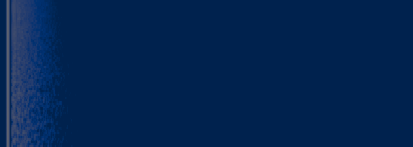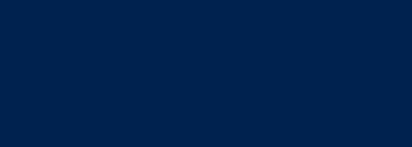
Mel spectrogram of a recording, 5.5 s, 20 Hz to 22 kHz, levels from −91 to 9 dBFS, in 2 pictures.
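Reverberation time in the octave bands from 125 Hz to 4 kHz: 1.0 s, 0.90 s, 0.95 s, 0.95 s, 0.95 s, 0.95 s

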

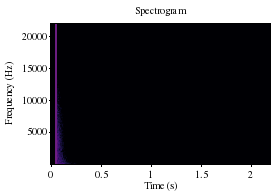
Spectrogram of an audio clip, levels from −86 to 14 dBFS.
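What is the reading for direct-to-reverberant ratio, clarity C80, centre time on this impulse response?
6.0 dB, 27.0 dB, 4 ms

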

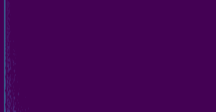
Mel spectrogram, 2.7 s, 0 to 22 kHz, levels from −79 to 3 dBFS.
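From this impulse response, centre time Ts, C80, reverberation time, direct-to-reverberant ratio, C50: 7 ms, 16.0 dB, 1.4 s, 6.5 dB, 14.0 dB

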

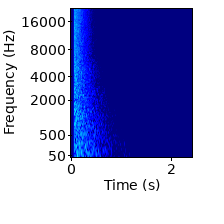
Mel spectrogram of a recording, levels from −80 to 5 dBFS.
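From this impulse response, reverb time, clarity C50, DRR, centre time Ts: 1.9 s, -2.0 dB, -9.5 dB, 109 ms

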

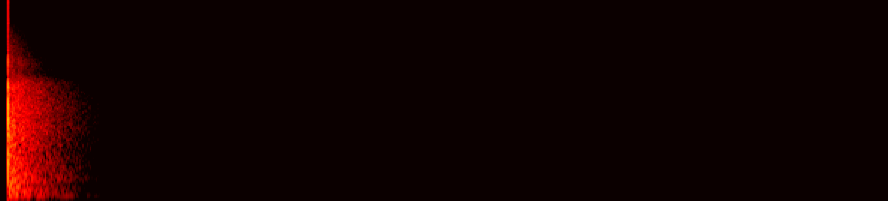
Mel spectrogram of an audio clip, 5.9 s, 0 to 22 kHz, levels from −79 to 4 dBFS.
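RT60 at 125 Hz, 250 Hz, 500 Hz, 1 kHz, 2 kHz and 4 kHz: 0.75 s, 0.85 s, 0.90 s, 0.85 s, 0.90 s, 0.90 s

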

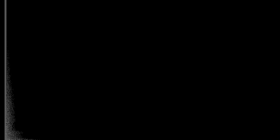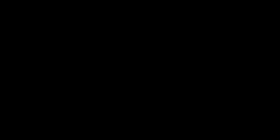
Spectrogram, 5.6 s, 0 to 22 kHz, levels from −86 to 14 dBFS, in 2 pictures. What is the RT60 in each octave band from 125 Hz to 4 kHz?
0.65 s, 0.45 s, 0.30 s, 0.30 s, 0.20 s, 0.20 s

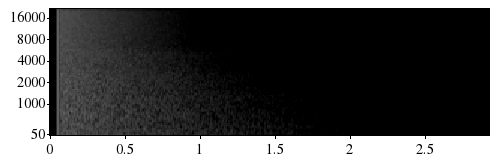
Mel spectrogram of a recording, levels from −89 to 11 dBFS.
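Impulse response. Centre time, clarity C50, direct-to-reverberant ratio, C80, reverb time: 162 ms, -3.5 dB, -6.5 dB, -1.0 dB, 2.9 s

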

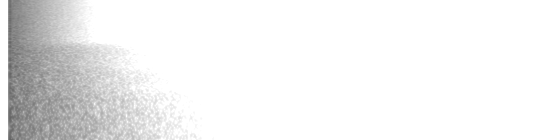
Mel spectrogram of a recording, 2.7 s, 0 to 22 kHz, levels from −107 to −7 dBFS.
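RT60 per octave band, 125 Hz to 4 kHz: 1.1 s, 1.1 s, 1.1 s, 1.0 s, 0.85 s, 0.75 s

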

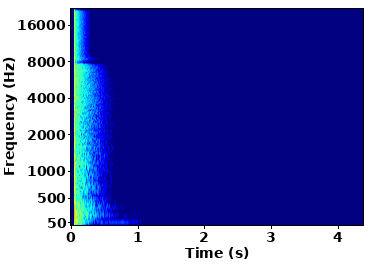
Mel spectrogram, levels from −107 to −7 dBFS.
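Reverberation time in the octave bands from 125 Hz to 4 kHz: 0.65 s, 0.70 s, 0.75 s, 0.70 s, 0.75 s, 0.70 s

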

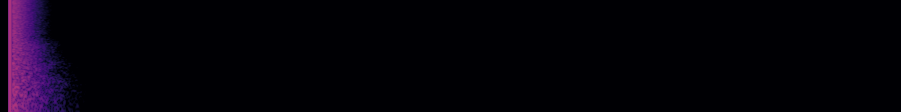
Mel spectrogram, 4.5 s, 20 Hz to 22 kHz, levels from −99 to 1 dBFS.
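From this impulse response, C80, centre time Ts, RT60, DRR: 11.5 dB, 24 ms, 0.45 s, -0.5 dB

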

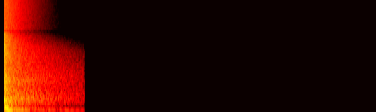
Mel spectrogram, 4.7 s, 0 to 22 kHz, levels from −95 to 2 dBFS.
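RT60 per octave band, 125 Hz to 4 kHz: 1.6 s, 2.0 s, 2.0 s, 2.2 s, 2.3 s, 1.6 s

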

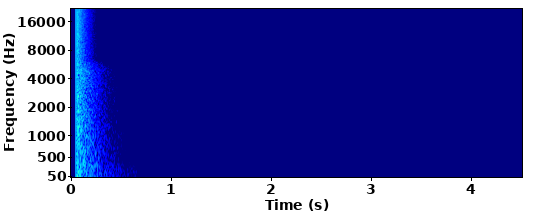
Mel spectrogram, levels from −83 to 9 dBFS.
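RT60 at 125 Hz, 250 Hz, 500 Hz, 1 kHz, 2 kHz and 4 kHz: 1.3 s, 1.1 s, 0.90 s, 0.85 s, 0.75 s, 0.70 s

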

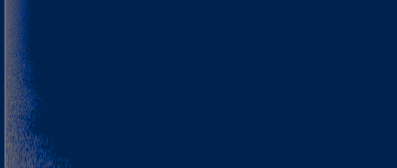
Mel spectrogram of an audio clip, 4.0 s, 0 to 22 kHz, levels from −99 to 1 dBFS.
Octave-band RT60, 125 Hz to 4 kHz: 1.2 s, 0.95 s, 0.90 s, 0.60 s, 0.70 s, 0.55 s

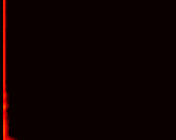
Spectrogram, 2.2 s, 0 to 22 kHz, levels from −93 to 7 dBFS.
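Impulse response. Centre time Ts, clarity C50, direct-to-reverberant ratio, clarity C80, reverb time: 2 ms, 31.0 dB, 7.5 dB, 41.5 dB, 0.15 s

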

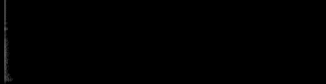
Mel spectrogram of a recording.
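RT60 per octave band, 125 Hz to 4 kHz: 0.35 s, 0.25 s, 0.20 s, 0.10 s, 0.10 s, 0.10 s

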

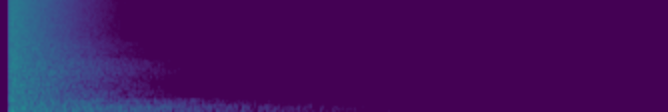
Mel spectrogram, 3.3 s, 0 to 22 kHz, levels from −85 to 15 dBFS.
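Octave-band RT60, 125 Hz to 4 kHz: 2.4 s, 2.0 s, 1.3 s, 1.1 s, 1.2 s, 0.95 s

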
